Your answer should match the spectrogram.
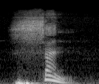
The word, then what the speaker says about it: sun: 太阳叫 sun，哎，不要念成 sun，不是念 sun 啊。你看，有点像一二三的三 sun。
